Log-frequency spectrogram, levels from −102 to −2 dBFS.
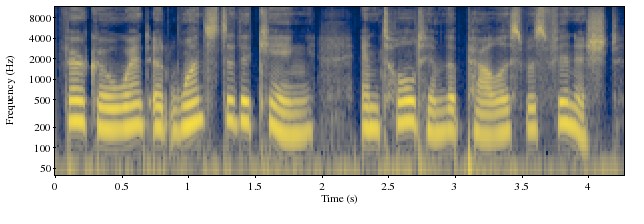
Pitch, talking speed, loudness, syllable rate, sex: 195 Hz, 195 wpm, -16 LUFS, 4.9 syllables/s, female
